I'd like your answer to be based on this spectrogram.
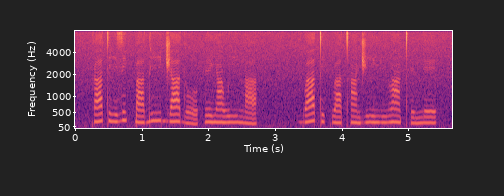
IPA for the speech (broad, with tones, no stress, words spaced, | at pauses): ka˨˦ tiː˨zi˦k͡pa˨diː˦ d͡ʒaː˦do˨ | ɪ˨ jã˨wiː˨ŋa˨ | ɡʷaː˨˦ti˨kʷaː˨ tʰã˨d͡ʒiː˨ ji˨βã˦˨tʰɪ˨ ŋe˦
